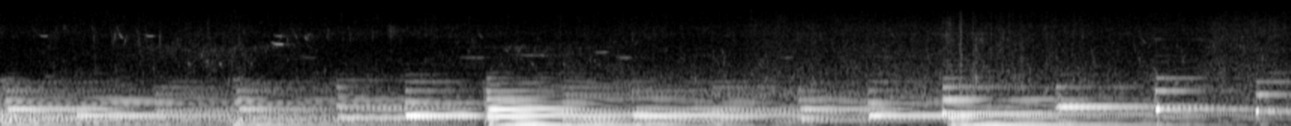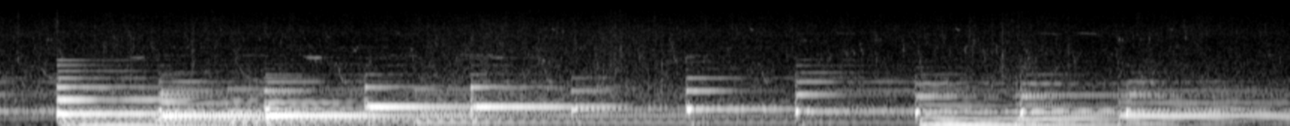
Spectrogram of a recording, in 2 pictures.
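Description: Solo piano playing slowly and softly: sustained chords and melody notes over low bass notes, a new bass note struck every few seconds and each chord left to die away.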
